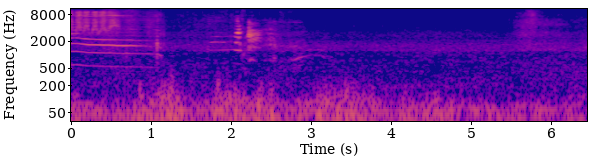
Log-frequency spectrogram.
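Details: Calico cat with white paws gives a long, level, harmonic-rich meow held for about a second, then fainter brief calls; steady low traffic rumble underneath throughout.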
